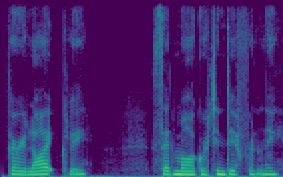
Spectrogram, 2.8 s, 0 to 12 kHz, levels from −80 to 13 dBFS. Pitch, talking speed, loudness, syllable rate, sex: 215 Hz, 105 wpm, -17 LUFS, 6.6 syllables/s, female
